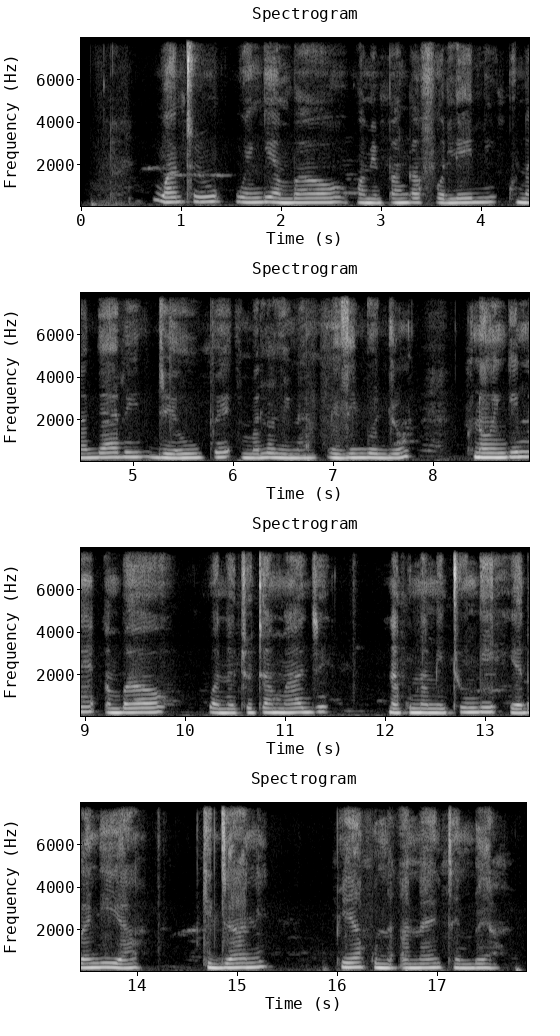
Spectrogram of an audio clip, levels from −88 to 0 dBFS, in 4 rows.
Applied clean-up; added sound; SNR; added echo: none; none; none; none.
